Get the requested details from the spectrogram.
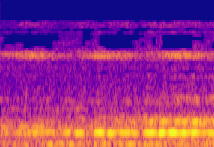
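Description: Crickets slowed far down into a steady, droning hum of sustained tones that sounds almost like a distant choir, continuous and fairly loud with gentle pulsing swells and no voices.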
